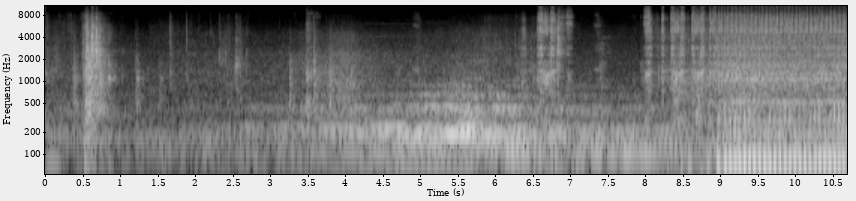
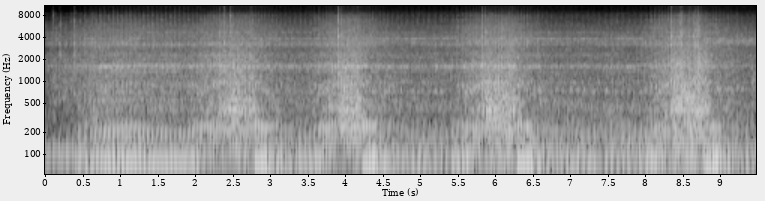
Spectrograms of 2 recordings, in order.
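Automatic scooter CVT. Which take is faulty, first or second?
second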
